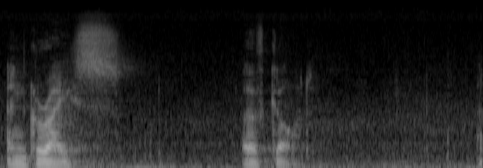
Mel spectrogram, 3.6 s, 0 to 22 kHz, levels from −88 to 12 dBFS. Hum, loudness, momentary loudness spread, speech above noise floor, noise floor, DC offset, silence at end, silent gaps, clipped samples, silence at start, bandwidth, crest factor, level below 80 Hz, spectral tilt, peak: none; -32 LUFS; 27 LU; 23 dB; -54 dBFS; under 0.1%; 0 s; none; under 0.1%; 0 s; 17 kHz; 22 dB; -52 dBFS; -5.5 dB/octave; -12 dBFS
